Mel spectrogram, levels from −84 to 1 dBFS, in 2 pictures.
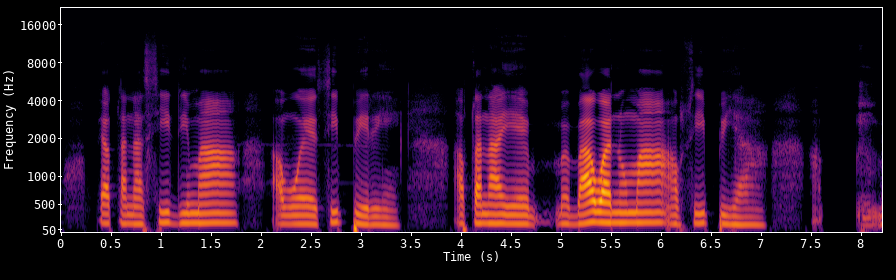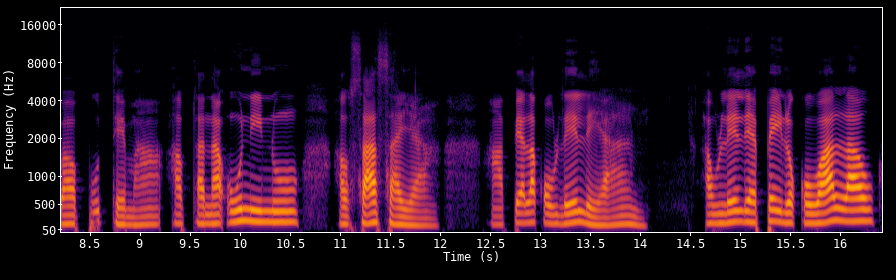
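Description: No faults can be heard anywhere in this speech recording.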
